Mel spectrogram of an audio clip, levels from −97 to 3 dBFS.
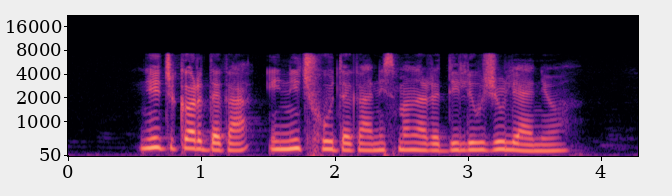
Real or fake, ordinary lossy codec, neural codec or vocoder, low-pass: real; none; none; 7.2 kHz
